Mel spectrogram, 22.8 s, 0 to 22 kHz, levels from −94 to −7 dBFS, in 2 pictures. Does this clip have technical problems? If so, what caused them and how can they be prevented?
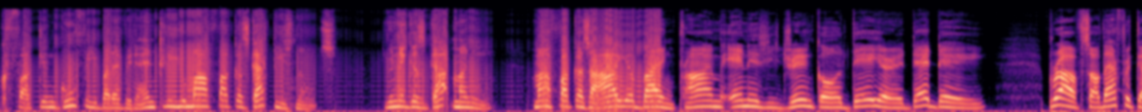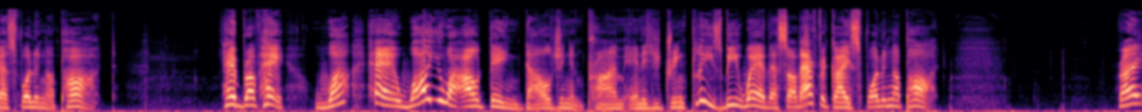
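Yes. Buffer tearing runs from 0.0 to 6.61 s: a robotic 188 Hz buzz, which fits a 256-sample buffer, where writer and reader cross each period and a small slice of audio from a lap about 20 ms earlier is spliced in. Unlike mains hum, it vanishes when the speech pauses. Keeping the write pointer a safe margin ahead of playback, with adequate latency, prevents it.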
